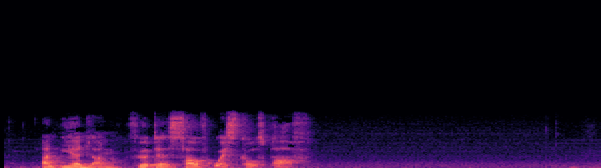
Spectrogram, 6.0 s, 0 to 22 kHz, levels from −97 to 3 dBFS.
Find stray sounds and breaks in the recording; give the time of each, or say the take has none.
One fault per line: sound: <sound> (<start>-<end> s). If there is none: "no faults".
no faults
